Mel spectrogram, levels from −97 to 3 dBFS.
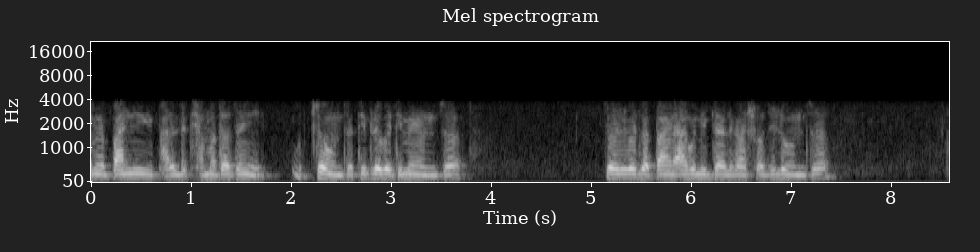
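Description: Throughout, the speech carries AMR narrowband mobile codec damage: band-limited to roughly 250 Hz–3.5 kHz, nothing above 3.6 kHz, with plainly buzzy, synthetic vocal-tract coding, consistent with about 8 kbps.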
